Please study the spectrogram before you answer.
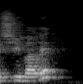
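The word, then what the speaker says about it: Shibboleth: pronunciaba erróneamente por un sonido de S en lugar de SH, pues los exhibía, siendo un indicador único de su dialecto. Sí, porque no podían pronunciar el Shibalet, la palabra.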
